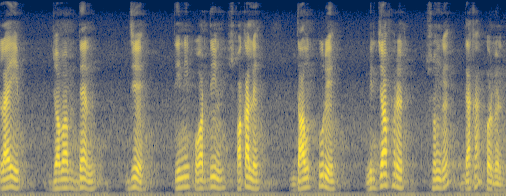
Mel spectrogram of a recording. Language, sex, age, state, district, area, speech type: Bengali, male, 60+, West Bengal, Howrah, urban, read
